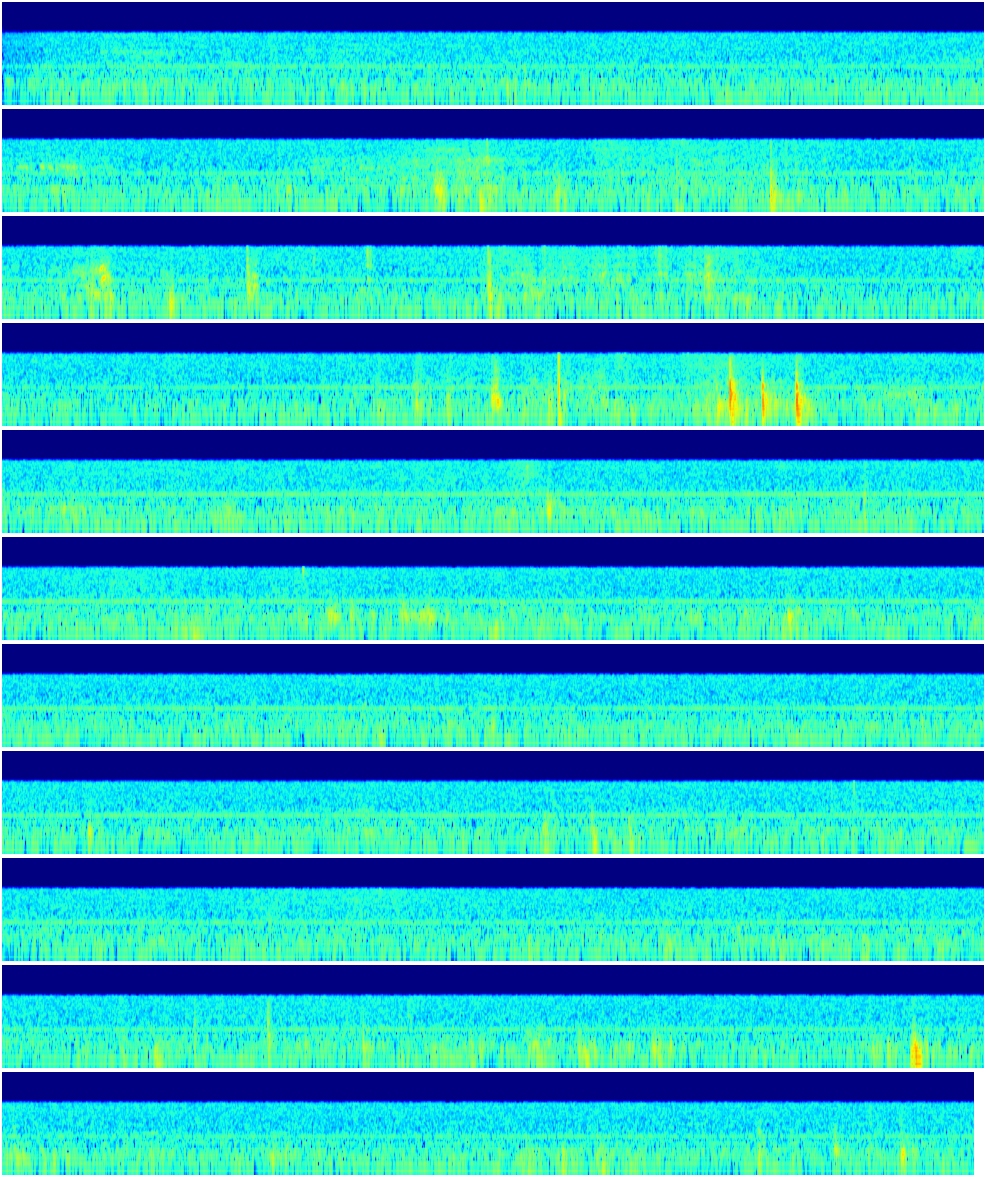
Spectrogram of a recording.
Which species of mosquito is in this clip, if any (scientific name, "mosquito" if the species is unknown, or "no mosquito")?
no mosquito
